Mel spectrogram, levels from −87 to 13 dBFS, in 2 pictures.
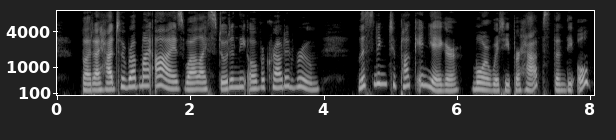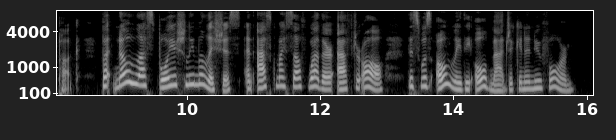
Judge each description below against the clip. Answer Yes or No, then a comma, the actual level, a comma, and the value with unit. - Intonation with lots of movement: Yes, wide, 6.5 semitones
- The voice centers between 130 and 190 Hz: No, high, 225 Hz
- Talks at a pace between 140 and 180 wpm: Yes, average, 175 wpm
